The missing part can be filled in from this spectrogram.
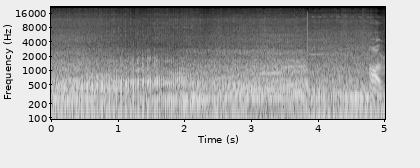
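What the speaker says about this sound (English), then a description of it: "My bike sounds great, it never gets old." Yamaha Tenere motorcycle engine droning steadily at cruising speed on a long open road, a loud continuous rumble with shifting harmonics and wind, no talk.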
